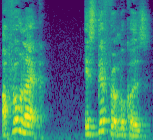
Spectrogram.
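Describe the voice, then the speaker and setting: A man's voice: on the high side, very animated, unhurried. A young man with a London accent, chatting casually as he reasons through his points and repeats them for emphasis. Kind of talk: casual chat. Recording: echoey room, distant from mic.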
